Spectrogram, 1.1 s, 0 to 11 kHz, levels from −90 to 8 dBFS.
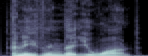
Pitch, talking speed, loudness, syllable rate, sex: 170 Hz, 215 wpm, -15 LUFS, 6.5 syllables/s, male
